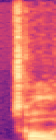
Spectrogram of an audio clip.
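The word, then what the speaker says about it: Skoll: Skull, yep.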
